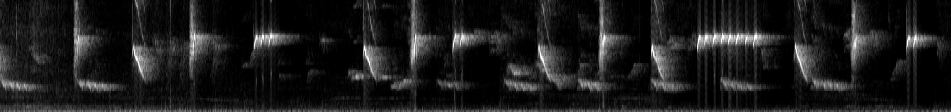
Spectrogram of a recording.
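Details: Kolibri ninja sunbird giving a steady run of shrill falling chips and brief trills, roughly two per second, over a faint low hum.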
